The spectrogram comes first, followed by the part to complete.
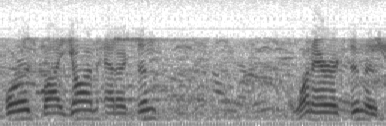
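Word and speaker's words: Erixon: by Yann Ericsson one Ericsson is spelled with an X er IX o n and the other John Ericsson is er I XE I are KS s om but pronounced exactly the same to John Ericsson ISM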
